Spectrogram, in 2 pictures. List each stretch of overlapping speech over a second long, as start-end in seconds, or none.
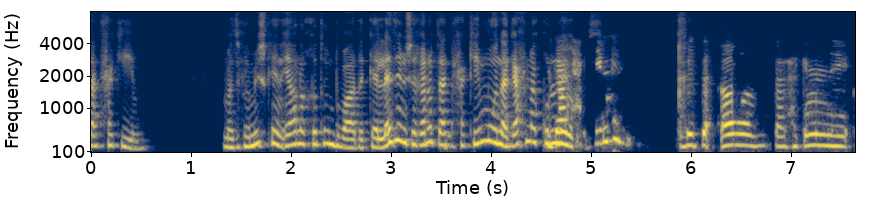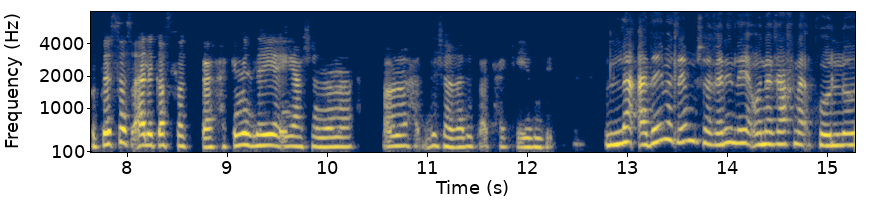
none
